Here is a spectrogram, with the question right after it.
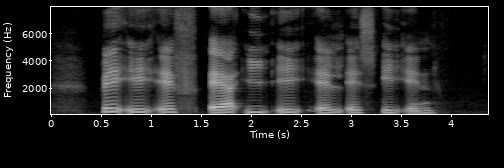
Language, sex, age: Danish, female, 47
